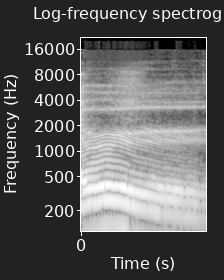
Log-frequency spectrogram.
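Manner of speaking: long rolled growl imitating a stomach; stomach rumble. Hungry guest imitating his rolling stomach, rumbling growl. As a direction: roll out a drawn rumbling noise. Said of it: "My stomach a roll and I say".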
